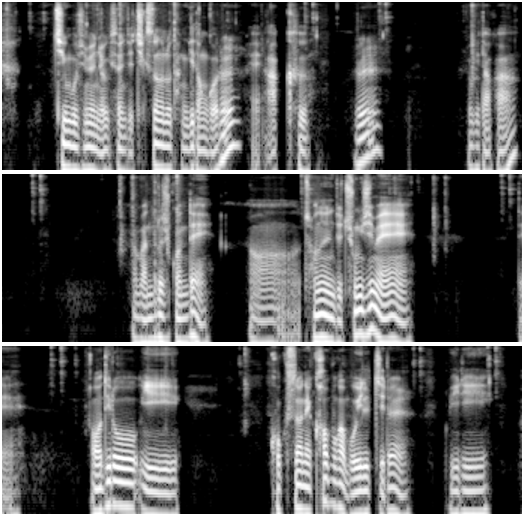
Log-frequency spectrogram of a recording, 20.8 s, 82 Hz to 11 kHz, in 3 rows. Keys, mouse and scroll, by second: 1.6 shift+middle click, 3.0 a, 5.8 Escape, 8.1 Escape, 8.7 shift+middle click, 12.3 Escape, 15.4 space.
